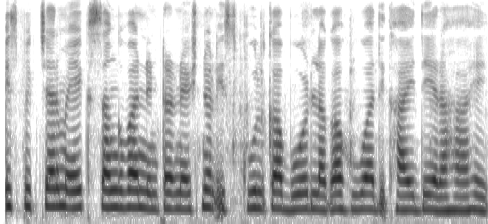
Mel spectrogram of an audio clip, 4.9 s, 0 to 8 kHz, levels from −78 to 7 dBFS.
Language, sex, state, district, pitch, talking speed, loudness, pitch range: Hindi, female, Haryana, Rohtak, 210 Hz, 195 wpm, -14 LUFS, 200-230 Hz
